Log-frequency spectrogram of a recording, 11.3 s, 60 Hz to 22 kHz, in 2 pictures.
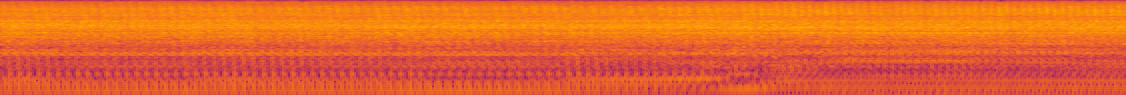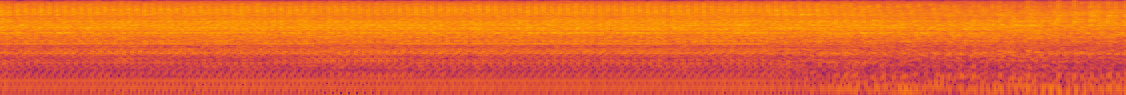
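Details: Freshly restored 1977 BMW R75/7 twin at its first start after restoration, on choke with fresh fuel and the ignition timing just set: a steady, even idle with a smooth beat that settles to a slightly different speed partway through. Normal idle.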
